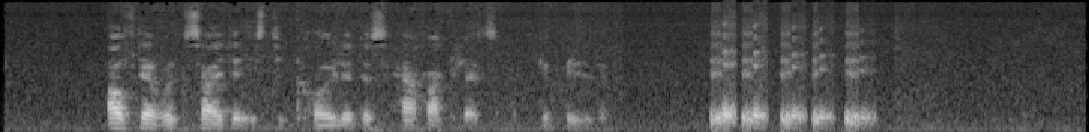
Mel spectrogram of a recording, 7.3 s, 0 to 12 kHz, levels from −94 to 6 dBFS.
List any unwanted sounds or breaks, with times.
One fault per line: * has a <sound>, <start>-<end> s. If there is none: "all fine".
* has a laugh, 4.7-5.9 s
